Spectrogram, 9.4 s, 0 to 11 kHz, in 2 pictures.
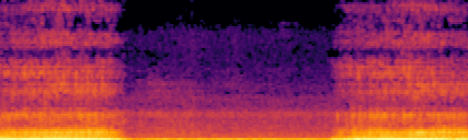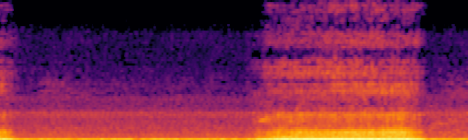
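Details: Adult man's snoring recorded by his wife: three loud, low, rattling snores on the in-breath, about 16 breaths a minute, over a steady background hum; ordinary snoring.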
